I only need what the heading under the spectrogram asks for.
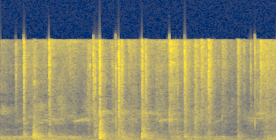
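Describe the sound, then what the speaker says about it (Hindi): Several king-size double-body pigeons coo with soft, low repeated calls and occasional wing flaps, close by against a steady outdoor background. "ये जी आपको देख नज़र आ रहे होंगे जी, किंग साइज के हैं, डबल बॉडी के कबूतर हैं"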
